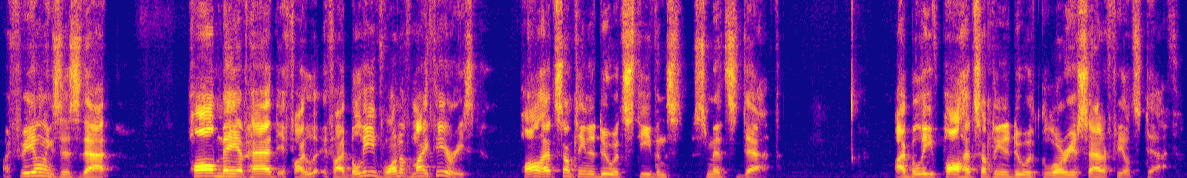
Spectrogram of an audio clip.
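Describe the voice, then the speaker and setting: A man's voice: a little high, normal speed, darkish tone. A man with a Boston accent speaking as a panel guest, offering his personal take in a casual discussion. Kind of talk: casual opinion commentary.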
